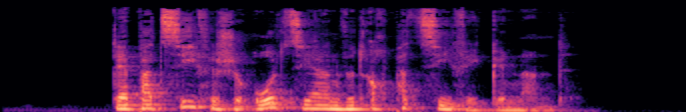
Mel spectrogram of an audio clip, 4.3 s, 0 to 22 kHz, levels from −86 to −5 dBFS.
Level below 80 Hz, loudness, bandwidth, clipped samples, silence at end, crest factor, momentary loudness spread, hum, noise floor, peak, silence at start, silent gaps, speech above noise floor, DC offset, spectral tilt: -42 dBFS; -22 LUFS; 16.5 kHz; under 0.1%; 0.75 s; 18 dB; 11 LU; none; -82 dBFS; -6 dBFS; 0.7 s; none; 60 dB; under 0.1%; -5 dB/octave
